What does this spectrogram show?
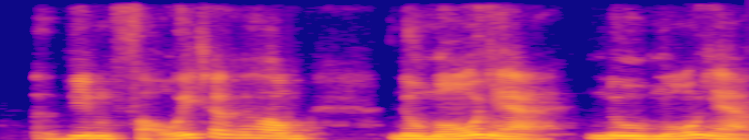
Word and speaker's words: pneumonia: phổi có phải không, pneumonia, mặc dù có chữ P phía trước nhưng mà nó không phát âm chữ đó.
